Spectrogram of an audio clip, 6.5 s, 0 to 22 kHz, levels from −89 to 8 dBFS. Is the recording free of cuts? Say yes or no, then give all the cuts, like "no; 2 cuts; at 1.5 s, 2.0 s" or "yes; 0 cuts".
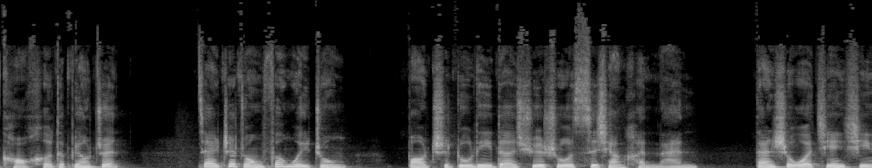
yes; 0 cuts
